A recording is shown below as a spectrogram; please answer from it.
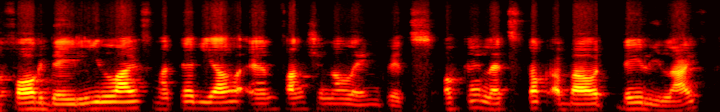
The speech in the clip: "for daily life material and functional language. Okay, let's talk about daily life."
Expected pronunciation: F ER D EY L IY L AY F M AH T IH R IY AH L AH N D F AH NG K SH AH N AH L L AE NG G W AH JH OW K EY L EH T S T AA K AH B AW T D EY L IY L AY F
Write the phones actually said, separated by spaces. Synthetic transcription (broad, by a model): F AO D EY L IY L AY F M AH T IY R IY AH L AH N F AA NG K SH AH N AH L L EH NG G W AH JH OW K EY L EH T S T AA K AH B AW T D EY L IY L AY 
